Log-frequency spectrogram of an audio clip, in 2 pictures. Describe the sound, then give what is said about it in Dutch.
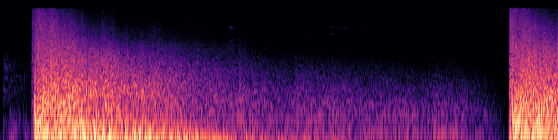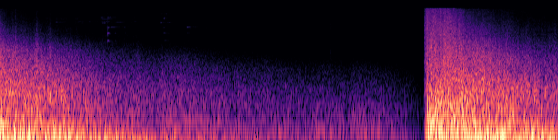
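Three loud cannon shots boom out at roughly even intervals, each a sharp blast followed by a long rumbling decay that rolls on for several seconds before the next shot. “Jongens, Ronald, ik wil gewoon knippen klaar weten hoeveel kanonschoten.”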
